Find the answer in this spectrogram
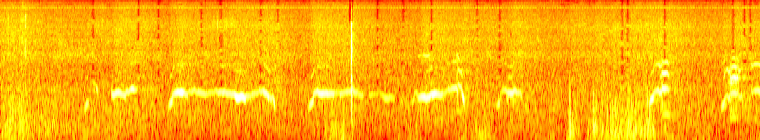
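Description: Distant birds calling: a run of short, even honking calls, one after another, with a single sharp click about halfway through.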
